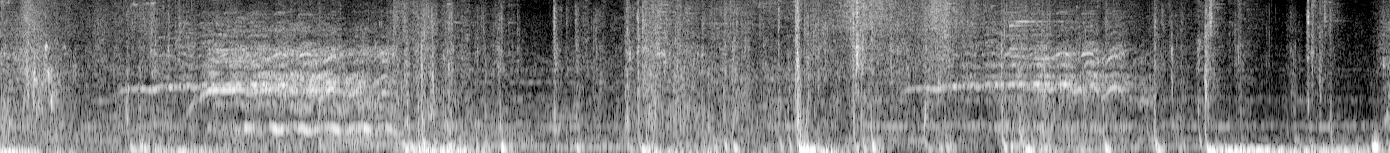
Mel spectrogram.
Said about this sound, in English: Traveling on the horse.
